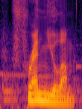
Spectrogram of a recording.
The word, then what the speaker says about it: frenulum: And that odd word is frenulum, F-R-E-N-U-L-U-M. It rhymes with the word pendulum.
